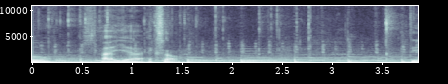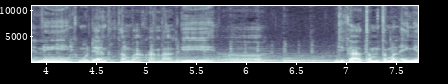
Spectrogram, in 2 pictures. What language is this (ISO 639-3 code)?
ind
